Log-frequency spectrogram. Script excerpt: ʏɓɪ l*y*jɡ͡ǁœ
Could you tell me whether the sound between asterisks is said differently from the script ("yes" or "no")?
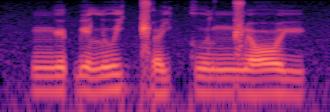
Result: yes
